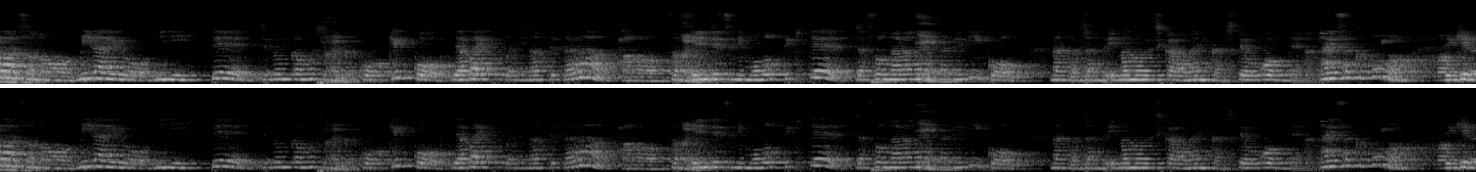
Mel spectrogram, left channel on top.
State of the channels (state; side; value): quieter; right; 6.3 dB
